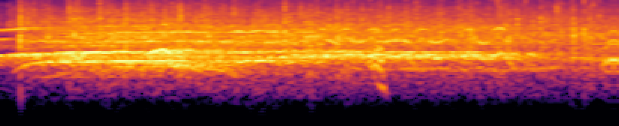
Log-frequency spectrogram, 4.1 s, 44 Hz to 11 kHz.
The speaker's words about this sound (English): Could you just practice kind of wild applause? Ready? 3, 2, 1.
